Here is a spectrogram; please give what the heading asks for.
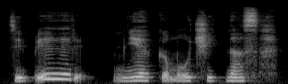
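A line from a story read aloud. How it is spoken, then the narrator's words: Sad added remark. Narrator (Russian): печально добавил вождь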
